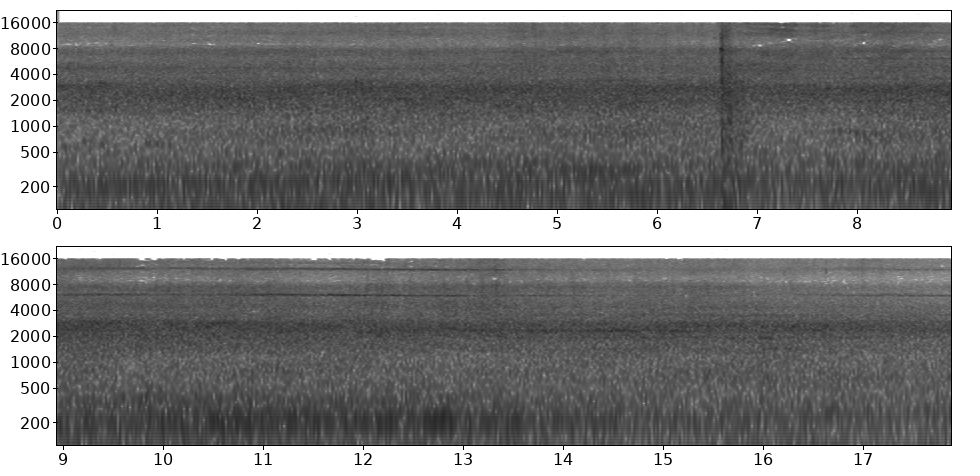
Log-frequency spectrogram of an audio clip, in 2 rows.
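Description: Two coupled EN57 electric multiple units pulling away, their traction motors and gearing giving a low hum that swells and shifts in pitch, over the rumble of the wheels on the rails. One sharp knock is heard about seven seconds in.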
